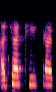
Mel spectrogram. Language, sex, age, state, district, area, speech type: Sindhi, female, 18-30, Gujarat, Surat, urban, conversation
